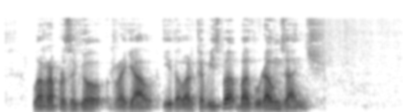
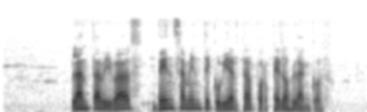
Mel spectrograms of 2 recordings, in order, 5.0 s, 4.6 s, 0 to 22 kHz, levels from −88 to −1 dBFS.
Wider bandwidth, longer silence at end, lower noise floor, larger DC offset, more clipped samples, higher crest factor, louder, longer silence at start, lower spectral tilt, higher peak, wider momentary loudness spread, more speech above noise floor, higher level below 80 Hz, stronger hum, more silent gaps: about the same, 11.5 kHz vs 11.5 kHz; first, 1.05 s vs 0.55 s; about the same, -67 dBFS vs -64 dBFS; neither; neither; about the same, 20 dB vs 20 dB; second, -27 LUFS vs -24 LUFS; second, 0.4 s vs 0.9 s; second, -6 dB/octave vs -7.5 dB/octave; second, -8 dBFS vs -4 dBFS; about the same, 9 LU vs 9 LU; about the same, 40 dB vs 40 dB; second, -64 dBFS vs -56 dBFS; neither; neither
